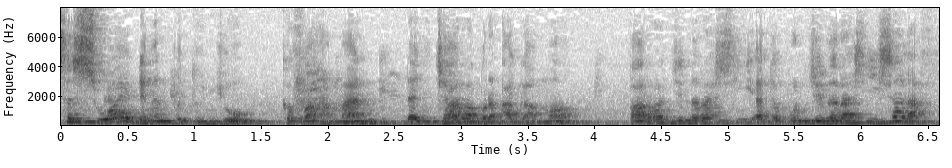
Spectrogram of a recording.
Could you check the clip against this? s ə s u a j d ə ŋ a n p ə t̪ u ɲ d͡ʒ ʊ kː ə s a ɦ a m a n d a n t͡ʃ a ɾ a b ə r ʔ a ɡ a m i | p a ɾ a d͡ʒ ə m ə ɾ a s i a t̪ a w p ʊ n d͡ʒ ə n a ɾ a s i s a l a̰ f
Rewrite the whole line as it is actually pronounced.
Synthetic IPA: s ə s u a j d ə ŋ a n p ə t̪ u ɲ d͡ʒ ʊ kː ə f a ɦ a m a n d a n t͡ʃ a ɾ a b ə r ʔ a ɡ a m a | p a ɾ a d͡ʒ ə n ə ɾ a s i a t̪ a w p ʊ n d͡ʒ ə n ə ɾ a s i s a l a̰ f

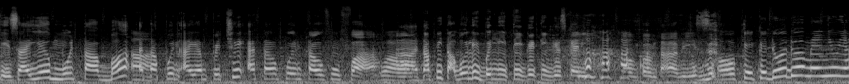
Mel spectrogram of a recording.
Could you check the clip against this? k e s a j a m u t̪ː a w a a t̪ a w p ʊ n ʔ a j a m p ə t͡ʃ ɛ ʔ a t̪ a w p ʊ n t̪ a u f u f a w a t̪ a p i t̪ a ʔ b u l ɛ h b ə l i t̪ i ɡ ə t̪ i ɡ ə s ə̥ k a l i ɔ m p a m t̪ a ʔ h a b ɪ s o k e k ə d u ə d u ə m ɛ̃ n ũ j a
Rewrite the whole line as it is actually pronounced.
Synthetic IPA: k e s a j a m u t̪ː a b a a t̪ a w p ʊ n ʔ a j a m p ə t͡ʃ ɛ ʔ a t̪ a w p ʊ n t̪ a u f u f a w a t̪ a p i t̪ a ʔ b o l ɛ h b ə l i t̪ i ɡ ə t̪ i ɡ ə s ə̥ k a l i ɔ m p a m t̪ a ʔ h a b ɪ s o k e k ə d u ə d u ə m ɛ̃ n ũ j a

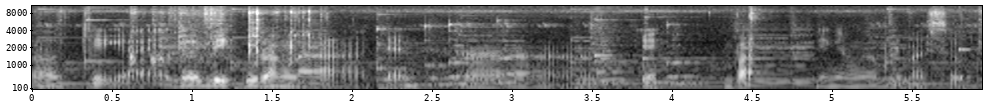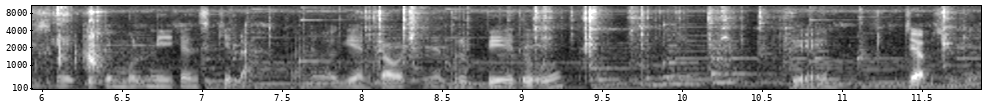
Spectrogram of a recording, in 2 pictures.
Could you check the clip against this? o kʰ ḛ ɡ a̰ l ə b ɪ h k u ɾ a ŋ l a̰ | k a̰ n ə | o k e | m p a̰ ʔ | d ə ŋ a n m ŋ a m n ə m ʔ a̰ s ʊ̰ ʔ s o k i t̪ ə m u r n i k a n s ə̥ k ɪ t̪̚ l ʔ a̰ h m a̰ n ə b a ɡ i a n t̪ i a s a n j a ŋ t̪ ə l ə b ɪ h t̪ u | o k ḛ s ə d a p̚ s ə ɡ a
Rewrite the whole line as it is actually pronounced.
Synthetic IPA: o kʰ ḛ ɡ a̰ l ə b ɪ h k u ɾ a ŋ l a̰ | k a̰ n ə | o k e | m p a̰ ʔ | d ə ŋ a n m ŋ a m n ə m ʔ a̰ s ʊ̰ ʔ s o k i t̪ ə m u r n i k a n s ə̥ k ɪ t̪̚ l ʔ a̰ h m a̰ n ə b a ɡ i a n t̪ a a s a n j a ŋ t̪ ə l ə b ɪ h t̪ u | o k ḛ s ə d͡ʒ a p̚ s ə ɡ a

